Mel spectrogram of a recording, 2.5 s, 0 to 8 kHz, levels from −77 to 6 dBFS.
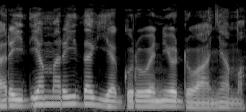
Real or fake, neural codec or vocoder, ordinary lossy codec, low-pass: fake; vocoder, 44.1 kHz, 80 mel bands, Vocos; none; 7.2 kHz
